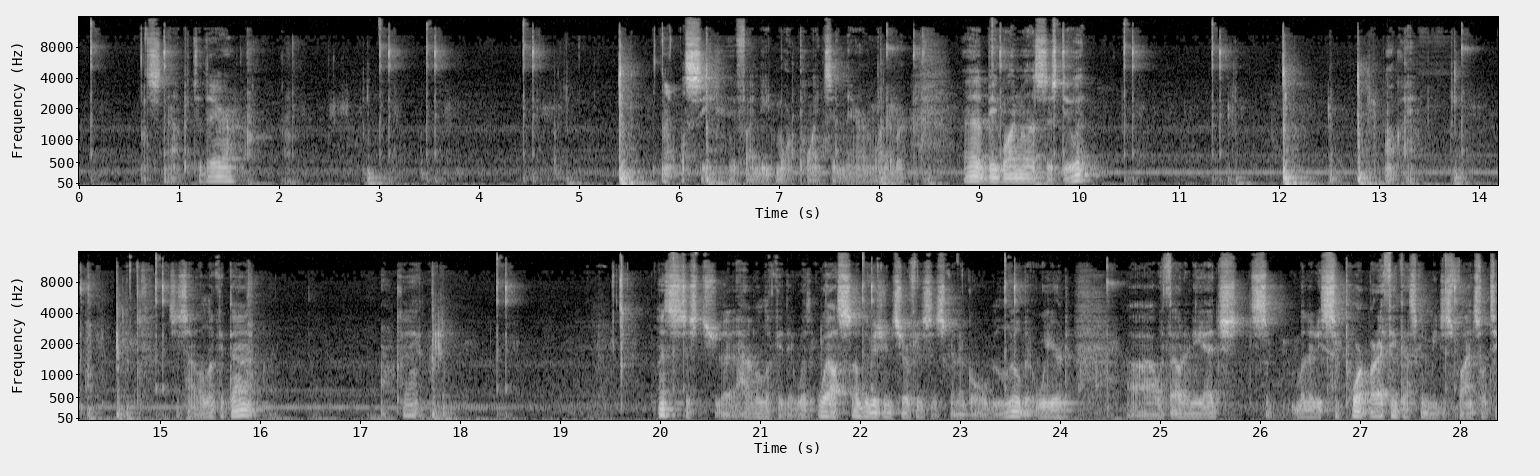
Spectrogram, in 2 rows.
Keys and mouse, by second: 3.0-5.4 drag, 5.4 f, 6.3 a, 9.2 click, 12.0 f, 12.8 a, 14.6 Tab, 15.0-16.6 drag, 17.7 Tab, 20.1-22.1 drag, 23.5-25.4 drag, 27.8-28.3 drag.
